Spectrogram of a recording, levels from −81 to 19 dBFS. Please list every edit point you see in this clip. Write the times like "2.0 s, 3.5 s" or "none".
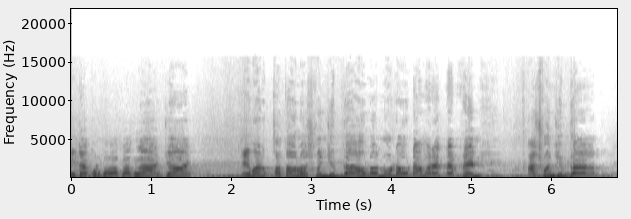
none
